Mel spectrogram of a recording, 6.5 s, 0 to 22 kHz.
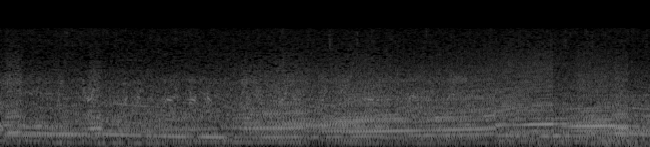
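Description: GT3 race cars in a racing game lapping the Nürburgring, engines droning and rising in pitch through gear changes, a continuous loud whine with several cars blended together, no talk over it.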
